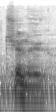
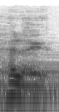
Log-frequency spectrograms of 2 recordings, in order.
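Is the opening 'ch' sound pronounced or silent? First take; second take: pronounced; silent. First: The opening 'ch' sound is pronounced. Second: The opening 'ch' sound is silent. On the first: The speaker calls it wrong. "which I used to call" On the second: The speaker calls it right. "the C H ... would be silent anyway, because it's the same for Hulu"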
